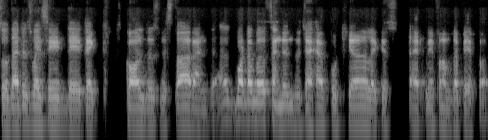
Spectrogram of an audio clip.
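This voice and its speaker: A man speaks with a Keralan accent. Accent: Indian English, Malayali. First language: Malayalam. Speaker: machine learning engineer presenting a paper. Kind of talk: technical presentation. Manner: hesitant, many fillers.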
